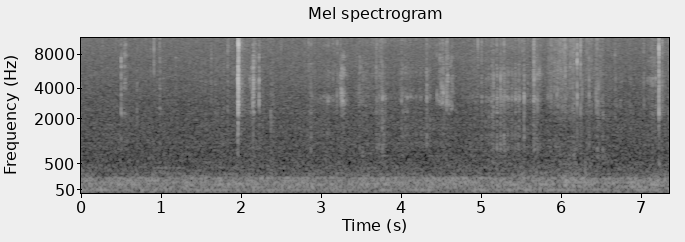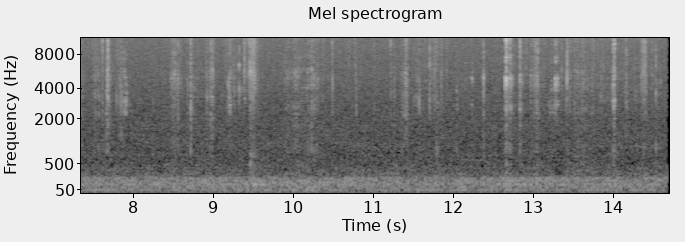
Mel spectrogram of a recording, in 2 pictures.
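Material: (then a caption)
Soap. A solid, dry, pale green Lux bar soap, hand-sized and held in one hand, is scraped and shaved with a small metal knife blade. The result is crunchy flakes, with quick, dry, high-pitched scraping crackles and sharp clicks over a steady low hum.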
